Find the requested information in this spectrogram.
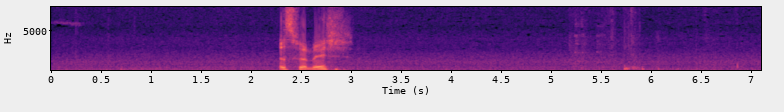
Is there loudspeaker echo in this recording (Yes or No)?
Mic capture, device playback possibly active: No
